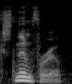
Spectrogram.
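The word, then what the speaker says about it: Sneferu: similar name spelt s-n-e-f-e-r-u which would be kind of like sninfuru and this person was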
